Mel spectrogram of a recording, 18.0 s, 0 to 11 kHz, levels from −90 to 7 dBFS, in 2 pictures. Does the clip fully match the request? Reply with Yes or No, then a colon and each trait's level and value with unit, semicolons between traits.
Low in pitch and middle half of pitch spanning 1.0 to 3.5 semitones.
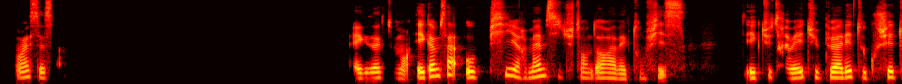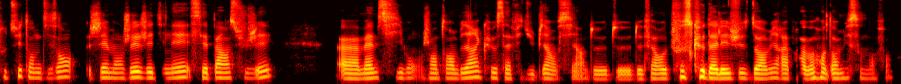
No: medium, 165 Hz; narrow, 2.4 semitones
